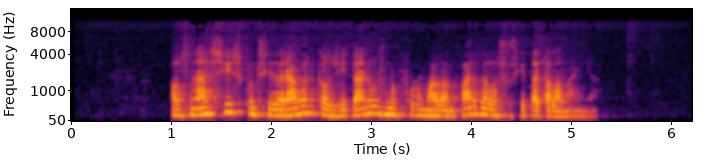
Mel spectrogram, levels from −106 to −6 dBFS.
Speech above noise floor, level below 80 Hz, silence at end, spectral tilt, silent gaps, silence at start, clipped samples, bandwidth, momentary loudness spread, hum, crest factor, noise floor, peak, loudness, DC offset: 51 dB; -72 dBFS; 1 s; -8.5 dB/octave; none; 1 s; under 0.1%; 10.5 kHz; 9 LU; none; 18 dB; -77 dBFS; -10 dBFS; -27 LUFS; under 0.1%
